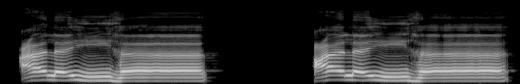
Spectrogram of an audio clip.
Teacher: आइन की आवाज़ हलक़ के दरमियान वाले हिस्से से अदा होगी।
